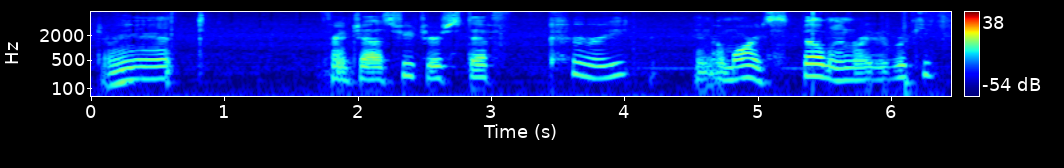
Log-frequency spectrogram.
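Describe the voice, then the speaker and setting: A middle-aged man hosting a casual, relaxed chat, thinking aloud as he opens packs of cards. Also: high voice, takes it slowly, gravelly, noisy background. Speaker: card shop host. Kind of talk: casual chat while opening card packs.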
